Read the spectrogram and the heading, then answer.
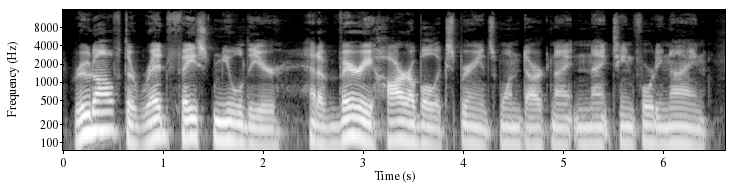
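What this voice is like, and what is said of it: Imitated cowboy twang. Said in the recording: “I'm going to get into a little bit of his twang ... I'll try and imitate his twang a little bit”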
